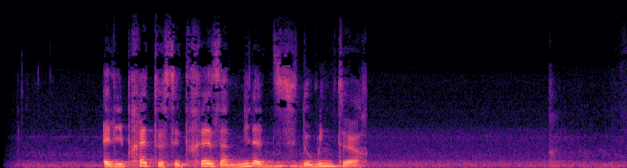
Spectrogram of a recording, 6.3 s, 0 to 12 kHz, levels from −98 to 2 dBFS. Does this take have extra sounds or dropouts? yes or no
no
